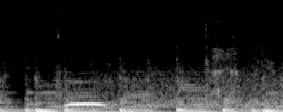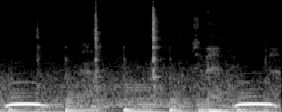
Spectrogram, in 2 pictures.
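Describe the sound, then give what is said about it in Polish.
An owl hoots in a steady repeating pattern, three low, resonant hooting phrases spaced about two seconds apart, loud, with no voices. “Są, to są puszczyki, ale nie, masz rację, są również, tylko no ciężko by było przywieźć tutaj wszystkie nasze występujące gatunki.”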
